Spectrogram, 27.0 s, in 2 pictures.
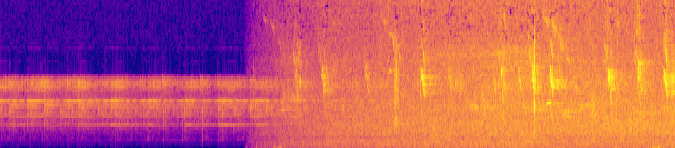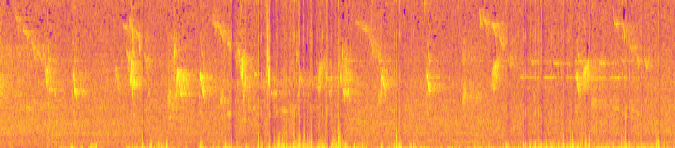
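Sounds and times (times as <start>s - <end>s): wind buffeting microphone: 5.0s - 27.0s
songbird chirping: 5.2s - 21.4s.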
